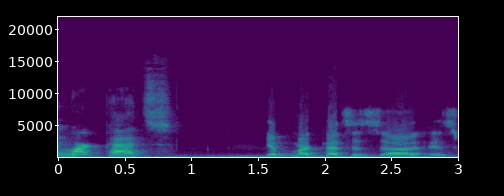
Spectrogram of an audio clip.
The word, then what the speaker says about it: Marc Petz: pronounce it correctly mark well good did I pronounce your name correctly mark pets yep mark pets is uh is correct okay great and Mark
